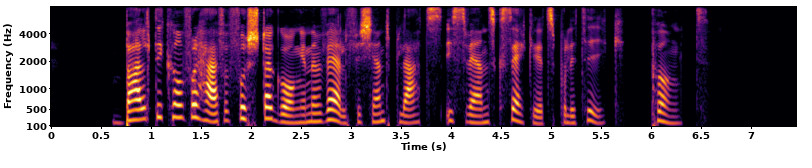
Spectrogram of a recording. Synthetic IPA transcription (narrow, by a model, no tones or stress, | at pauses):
balt̪ɪkʰɵnfoːɾɦæːɾfœɾfœʂʈaɡɔŋːənɛnvɛːlfœɕɛnd̪pʰlat̪sɪsvɛnsksɛːkəɾheːt̪spʰʊlɪt̪ʰiːk | pʰɵŋkt̪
